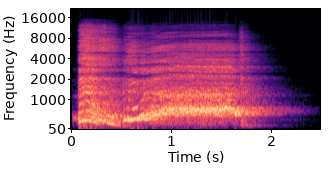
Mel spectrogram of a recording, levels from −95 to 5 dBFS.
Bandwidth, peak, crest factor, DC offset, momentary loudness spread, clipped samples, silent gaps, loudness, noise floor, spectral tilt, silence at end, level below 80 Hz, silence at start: 13.5 kHz; 0 dBFS; 10 dB; under 0.1%; 8 LU; 0.2%; none; -8 LUFS; -43 dBFS; -4 dB/octave; 0.5 s; -48 dBFS; 0.05 s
